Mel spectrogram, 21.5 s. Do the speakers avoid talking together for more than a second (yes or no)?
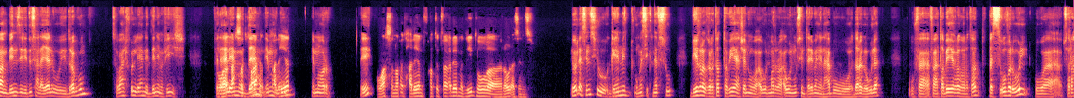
no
